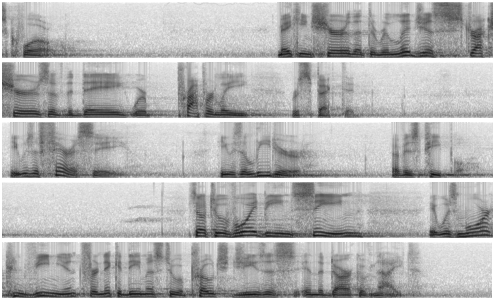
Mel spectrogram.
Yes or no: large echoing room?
yes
